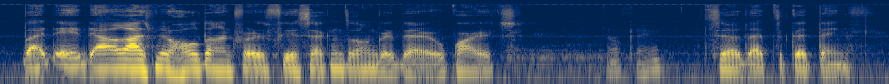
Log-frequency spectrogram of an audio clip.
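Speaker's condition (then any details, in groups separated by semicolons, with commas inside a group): Ataxia; rare, progressive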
